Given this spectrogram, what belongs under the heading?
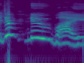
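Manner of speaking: high, loud mock British; British accent. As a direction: ham up a silly British accent. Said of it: "say this in a British accent".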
